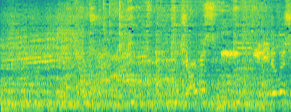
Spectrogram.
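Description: Simulator ride's film soundtrack played loud over the cabin speakers: action music layered with sound effects, several quick sweeping effects in the second half.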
